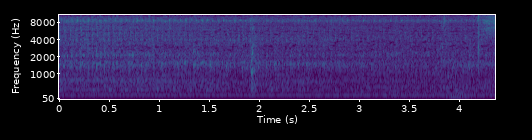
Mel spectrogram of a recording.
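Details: BMW X3 F25 with N20B20 petrol engine, about 100 seconds after a cold start: steady, rapid knocking through the idle hum; engine knock, cause unknown so far.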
